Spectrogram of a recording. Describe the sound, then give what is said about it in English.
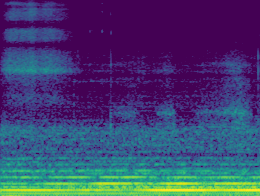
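A lawnmower engine drones steadily in a backyard, a low, buzzing hum with a slight swell in intensity partway through, continuous with no voices. “That noise is the lawnmower people in my backyard.”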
